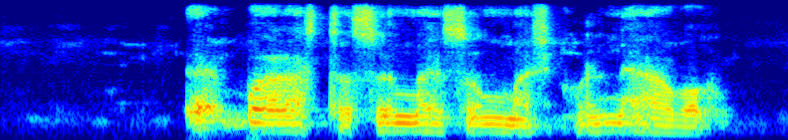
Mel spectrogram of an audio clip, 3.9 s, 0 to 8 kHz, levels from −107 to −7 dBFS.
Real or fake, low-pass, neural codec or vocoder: fake; 7.2 kHz; codec, 16 kHz, 2 kbps, FunCodec, trained on Chinese and English, 25 frames a second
